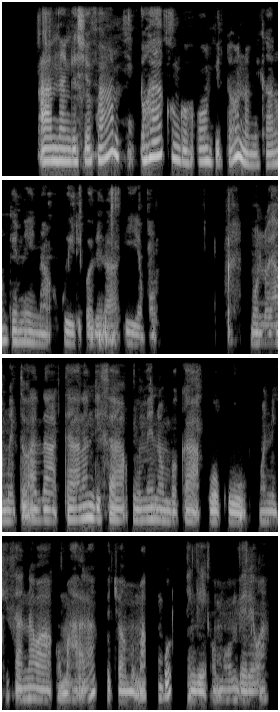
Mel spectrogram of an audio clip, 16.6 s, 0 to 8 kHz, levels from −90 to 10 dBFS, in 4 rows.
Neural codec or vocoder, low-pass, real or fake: none; 7.2 kHz; real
